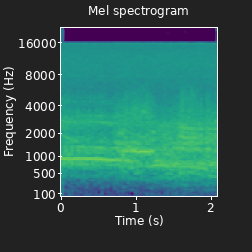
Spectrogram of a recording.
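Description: Football stadium crowd cheering steadily just after a goal.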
